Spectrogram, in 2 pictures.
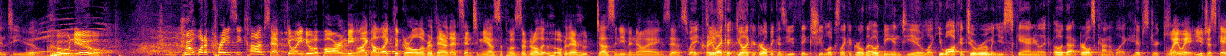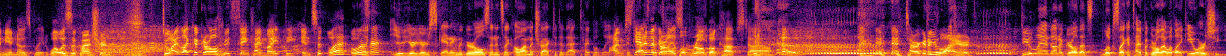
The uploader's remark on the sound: Live from Montreal!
